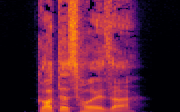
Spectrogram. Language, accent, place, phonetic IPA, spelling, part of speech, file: German, Germany, Berlin, [ˈɡɔtəsˌhɔɪ̯zɐ], Gotteshäuser, noun, De-Gotteshäuser.ogg
- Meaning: nominative/accusative/genitive plural of Gotteshaus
